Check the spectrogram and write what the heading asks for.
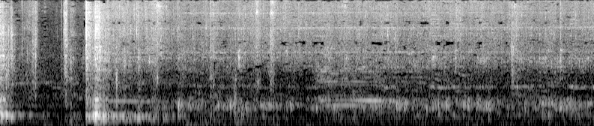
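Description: A sheep or goat bleating once, loud and short, about a second in, just after a sharp sound at the very start. After that only faint background sound.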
